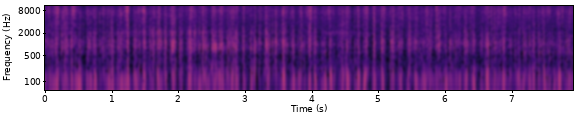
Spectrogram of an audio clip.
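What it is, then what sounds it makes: Foam stress ball. Fingertips and short nails scratch and tap a small, orange, basketball-patterned stress ball of apparently solid soft foam, held in one hand. The result is a steady, rapid stream of soft, dull thumps and scratchy brushes lasting about eight seconds. The sound is mostly low, with a faint hiss above, and each tap dies away almost instantly.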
